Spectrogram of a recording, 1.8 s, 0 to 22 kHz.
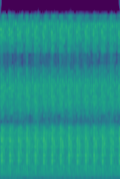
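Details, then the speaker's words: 2012 Chevrolet Cruze 1.4 turbo, first start after head gasket repair and new turbo, lifters reinstalled without soaking in oil: quick even ticking at idle in time with the engine; expected to fade after minutes or a few heat cycles. "it's quite a bit of picking I didn't soak the liers in oil before I reinstalled them which I should have but that noise should go away after a few minutes maybe one or two heat Cycles even"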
